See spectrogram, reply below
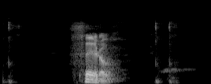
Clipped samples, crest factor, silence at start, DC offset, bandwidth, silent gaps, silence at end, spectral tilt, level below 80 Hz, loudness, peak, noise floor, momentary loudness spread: under 0.1%; 22 dB; 0.75 s; under 0.1%; 8.8 kHz; none; 0.5 s; -5 dB/octave; -58 dBFS; -22 LUFS; -6 dBFS; -74 dBFS; 25 LU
